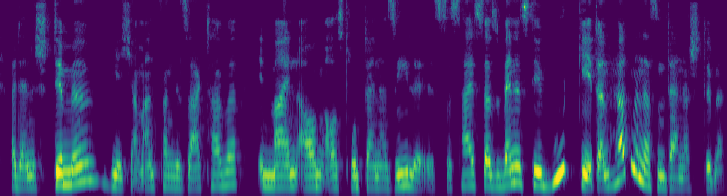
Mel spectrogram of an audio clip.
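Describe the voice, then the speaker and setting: A woman voice coach who talks earnestly and expressively as an interview guest, with the odd filler pause. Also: medium pitch, a little mellow, no echo, studio quality. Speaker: voice coach and speaker.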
